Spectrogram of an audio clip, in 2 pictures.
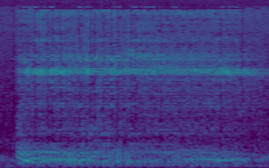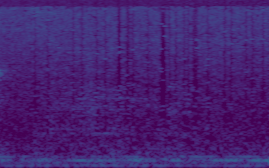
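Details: Sleeping bulldog snoring: a low, rumbling, raspy snore of about two and a half seconds fading into soft breathing, with faint clicking noises afterward.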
